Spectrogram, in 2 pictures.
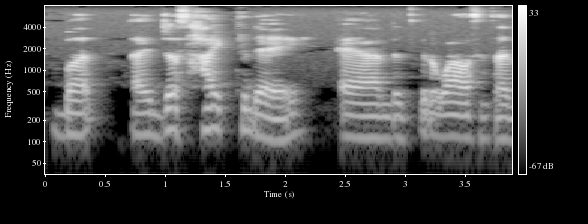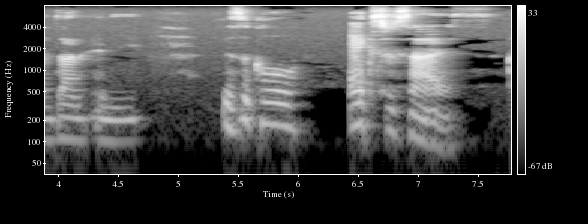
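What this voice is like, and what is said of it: Rough, sick-sounding voice. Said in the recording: “I'm still sick, so my voice is a little bit rough.”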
